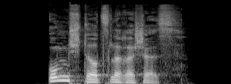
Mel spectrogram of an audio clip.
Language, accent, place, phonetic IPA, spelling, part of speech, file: German, Germany, Berlin, [ˈʊmʃtʏʁt͡sləʁɪʃəs], umstürzlerisches, adjective, De-umstürzlerisches.ogg
- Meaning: strong/mixed nominative/accusative neuter singular of umstürzlerisch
